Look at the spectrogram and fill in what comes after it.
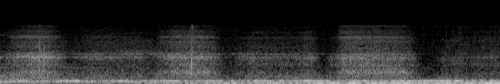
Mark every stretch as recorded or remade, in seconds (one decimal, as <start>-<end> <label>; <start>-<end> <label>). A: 0.0-4.3 recorded; 4.3-5.0 remade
